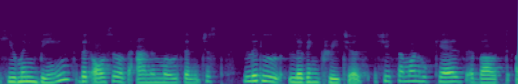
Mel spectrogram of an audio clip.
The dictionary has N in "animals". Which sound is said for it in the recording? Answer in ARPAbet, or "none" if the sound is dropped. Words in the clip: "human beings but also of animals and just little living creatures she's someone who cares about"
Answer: N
